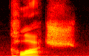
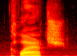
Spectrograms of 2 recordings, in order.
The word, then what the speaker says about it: Klatsch: Coffee clutch. Now, how do you say that? You could say clatch, clutch, clitch.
